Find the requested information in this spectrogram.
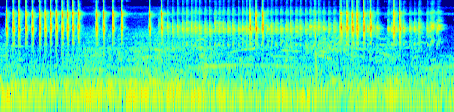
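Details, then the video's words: Fighting sparrows calling before dusk. Bursts of dry, high-pitched chirps run quickly, with short gaps between runs and a faint soft warble in the background. "Burung Gereja tarung gacor posisi basah menjelang magrib"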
